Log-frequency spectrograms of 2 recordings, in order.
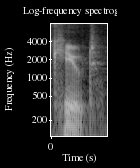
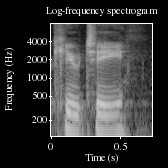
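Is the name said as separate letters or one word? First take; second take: one word; letters. First: It is said as one word, like cute. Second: It is said as two separate letters. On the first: The speaker calls it right. "it is actually pronounced Qt" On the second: The speaker calls it wrong. "if you do hear QT, that's incorrect"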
